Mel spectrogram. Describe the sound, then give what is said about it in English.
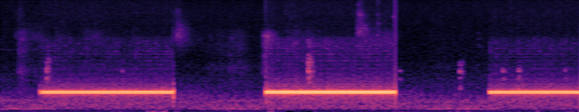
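A telephone hang-up tone sounds three times, each a loud, steady electronic hum lasting over a second, separated by brief pauses, with faint background noise and no talking. “Why does there keep hearing a hang-up noise from UK Ted?”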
